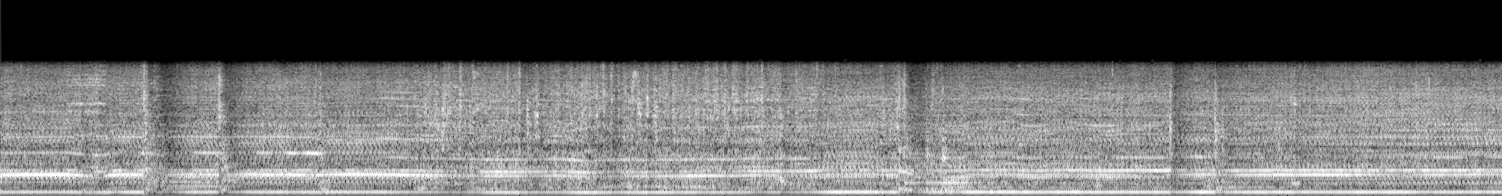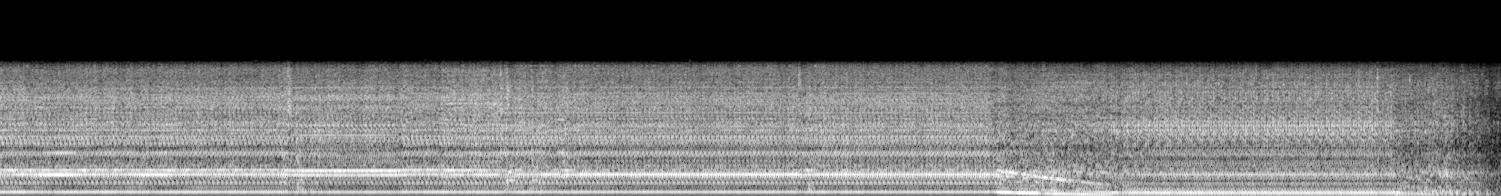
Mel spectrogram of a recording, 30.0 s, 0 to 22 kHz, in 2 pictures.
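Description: Cat compact track loader's diesel engine running steadily, with a few sharp knocks in the first half. About 25 seconds in the engine speed drops and it settles at a lower pitch.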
